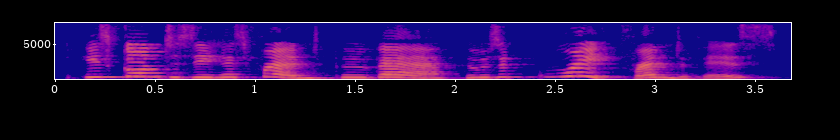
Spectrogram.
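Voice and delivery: high, loud put-on voice; disguised Rabbit. Rabbit fibbing to Pooh, high put-on voice. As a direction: pretend to be someone else in the hole. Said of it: "Rabbit's disguised answer".

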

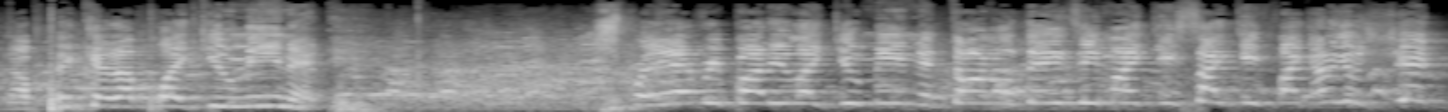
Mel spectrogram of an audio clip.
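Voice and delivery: high, loud yelling tirade; ranting angry dad. Retold or imitated. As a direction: blow up at the kid over the cost. Acts out angry father's rant.

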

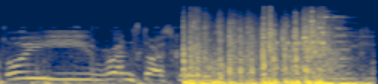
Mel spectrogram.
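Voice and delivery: high urgent yell at a teammate; combat callout. Real, not acted. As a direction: shout it out mid-fight. Frantic callout in firefight.

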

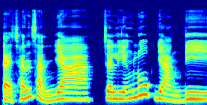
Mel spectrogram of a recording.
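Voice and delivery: ordinary delivery

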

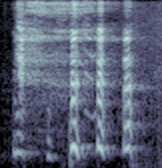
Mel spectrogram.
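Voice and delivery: high giggle at own attempt; real giggle after fumbling a name; embarrassed laugh. Real, not acted. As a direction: burst into a high, self-mocking giggle.

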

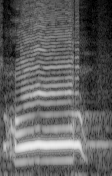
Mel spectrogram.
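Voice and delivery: loud, high yelp of alarm; alarmed cry. Acted. Miko sees the buffalo about to hit, alarmed cry. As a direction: cry out at the looming crash.

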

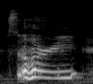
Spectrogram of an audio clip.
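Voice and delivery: loud, high, tearful sorry; sobbing apology. A narrator's reading. Hagrid apologizes to McGonagall, sobbing. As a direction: blurt it through tears. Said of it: "sobbed Hagrid".

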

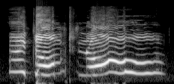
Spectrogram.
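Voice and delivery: high, loud, slow wail; panicked denial. Acted. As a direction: plead in mock panic.

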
